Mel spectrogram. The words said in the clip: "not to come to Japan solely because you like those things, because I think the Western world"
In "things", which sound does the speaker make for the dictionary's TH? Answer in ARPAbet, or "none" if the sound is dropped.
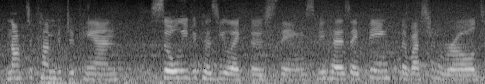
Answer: TH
